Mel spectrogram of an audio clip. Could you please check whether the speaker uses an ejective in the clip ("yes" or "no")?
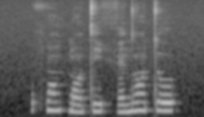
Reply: no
